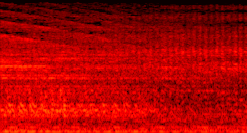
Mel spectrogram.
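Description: Deep, steady rumbling drone of cinematic sound design and score with faint held tones above it, slowly fading.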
